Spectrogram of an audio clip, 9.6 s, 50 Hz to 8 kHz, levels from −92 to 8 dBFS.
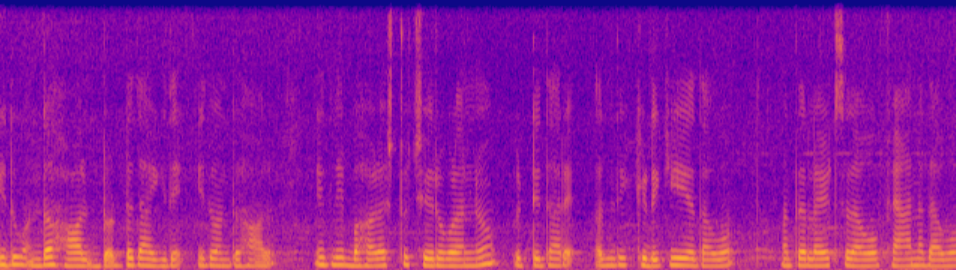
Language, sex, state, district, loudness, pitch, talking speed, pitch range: Kannada, female, Karnataka, Dharwad, -18 LUFS, 200 Hz, 105 wpm, 195-210 Hz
